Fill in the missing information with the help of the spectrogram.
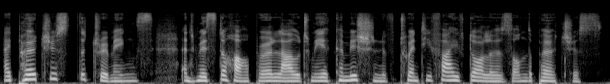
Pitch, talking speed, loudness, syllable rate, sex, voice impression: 170 Hz, 175 wpm, -20 LUFS, 5.3 syllables/s, female, very feminine, very adult-like, intellectual, slightly calm, elegant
